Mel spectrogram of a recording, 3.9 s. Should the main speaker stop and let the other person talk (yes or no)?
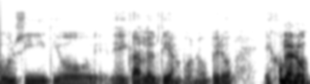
no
